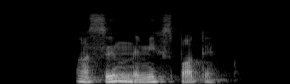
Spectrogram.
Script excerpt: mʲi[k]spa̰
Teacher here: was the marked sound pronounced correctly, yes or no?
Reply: no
